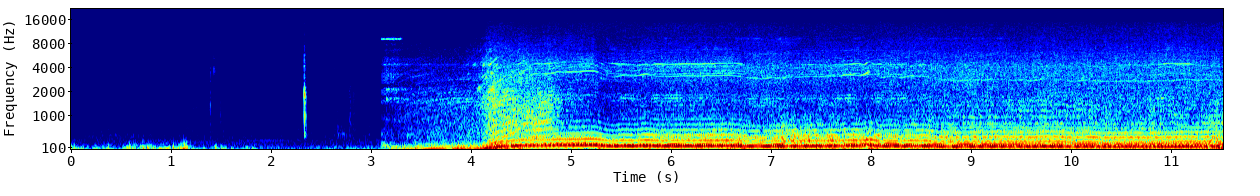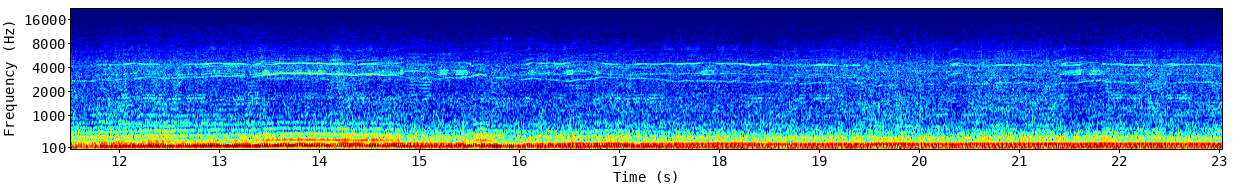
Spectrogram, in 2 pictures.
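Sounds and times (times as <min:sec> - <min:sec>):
drone motors whirring: 0:03.1 - 0:23.0.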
